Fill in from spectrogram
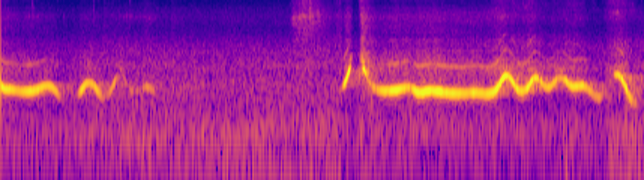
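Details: A pet Indian ringneck (rose-ringed) parakeet gives a clear, wavering whistle near one pitch, with quick up-and-down warbles and short swoops in two phrases, in a quiet room; no words are heard.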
